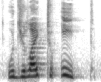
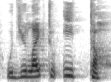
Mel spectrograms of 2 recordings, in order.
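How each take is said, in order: First: The final t has no puff of air. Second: The final t has a puff of air. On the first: The speaker calls it right. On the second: The speaker calls it wrong.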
